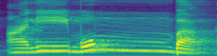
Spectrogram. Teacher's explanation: surat al-anfal gabungkan dengan awal surah at-taubah karena di situ ada tanwin berjumpa dengan ba maka berikan iqlabnya Alimun menjadi alimum ba jadi didengungkan di situ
